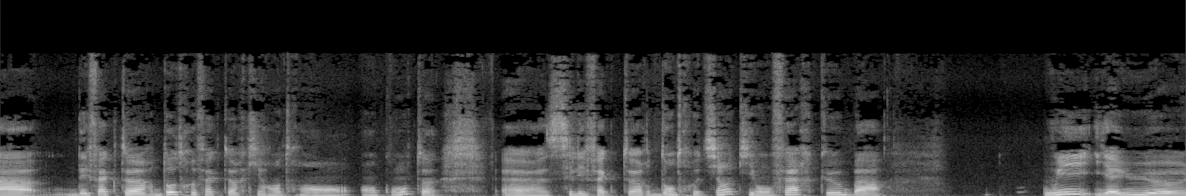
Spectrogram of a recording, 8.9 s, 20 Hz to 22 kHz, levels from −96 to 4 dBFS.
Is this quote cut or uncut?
uncut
